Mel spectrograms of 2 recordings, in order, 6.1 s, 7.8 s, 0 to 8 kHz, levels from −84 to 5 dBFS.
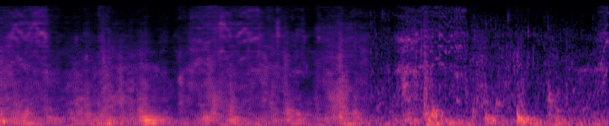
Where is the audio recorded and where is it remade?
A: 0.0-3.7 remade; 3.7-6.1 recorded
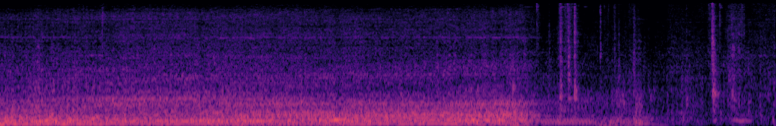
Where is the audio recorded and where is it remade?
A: 0.0-2.1 remade; 2.1-3.5 recorded; 3.5-4.6 remade; 4.6-6.4 recorded; 6.4-7.8 remade

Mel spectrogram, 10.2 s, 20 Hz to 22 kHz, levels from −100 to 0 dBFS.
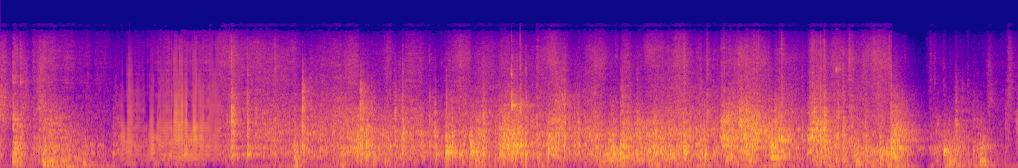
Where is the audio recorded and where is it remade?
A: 0.0-1.2 recorded; 1.2-2.2 remade; 2.2-10.2 recorded

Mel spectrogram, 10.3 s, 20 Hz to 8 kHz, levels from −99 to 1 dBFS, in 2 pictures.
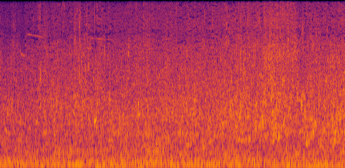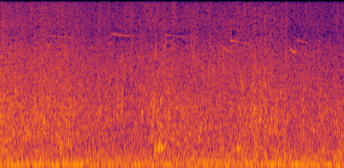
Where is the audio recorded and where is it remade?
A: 0.0-1.7 recorded; 1.7-2.5 remade; 2.5-10.3 recorded

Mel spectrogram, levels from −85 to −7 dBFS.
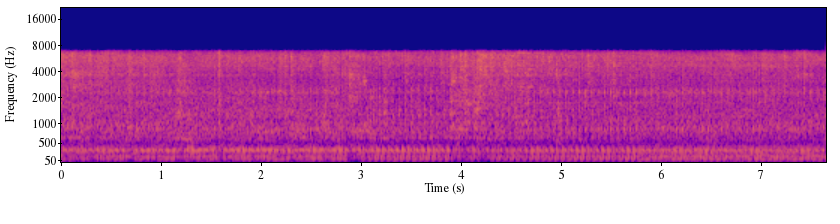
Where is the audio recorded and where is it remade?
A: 0.0-3.0 remade; 3.0-5.8 recorded; 5.8-7.7 remade

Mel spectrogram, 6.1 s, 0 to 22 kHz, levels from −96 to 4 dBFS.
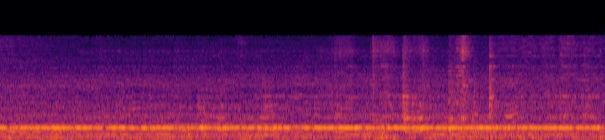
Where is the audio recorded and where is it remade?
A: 0.0-0.8 recorded; 0.8-4.5 remade; 4.5-6.1 recorded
